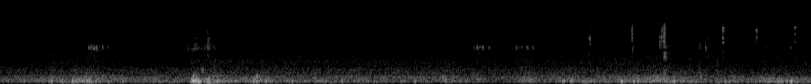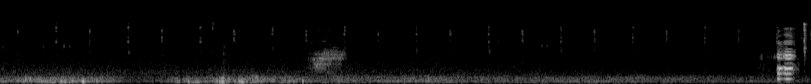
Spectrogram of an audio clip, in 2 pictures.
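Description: Car interior while driving, with a steady low rumble throughout. A regular series of light ticks runs through the middle stretch, and a brief sharp clatter sounds at the very end.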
